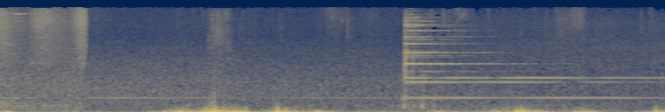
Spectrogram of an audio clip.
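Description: A bell is struck once partway through, its bright metallic tone ringing out and lingering with a long resonant hum, over a low rumbling background and a faint tone carried over from earlier.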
